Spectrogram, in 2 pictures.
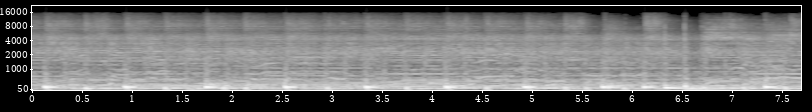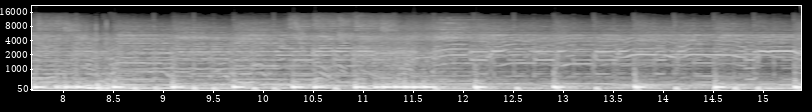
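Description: Live band playing upbeat rock-style worship music: electric guitars and bass over a drum kit, with a steady kick-drum beat about twice a second.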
